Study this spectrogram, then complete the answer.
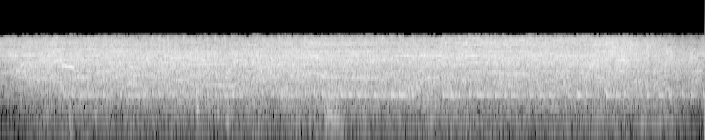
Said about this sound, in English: We'd like to have you listen to the crowd right now.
